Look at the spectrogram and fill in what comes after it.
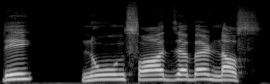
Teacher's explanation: صاد کو موٹا پڑھنا ہے کیونکہ صاد حروف مستعلیہ میں سے ہے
